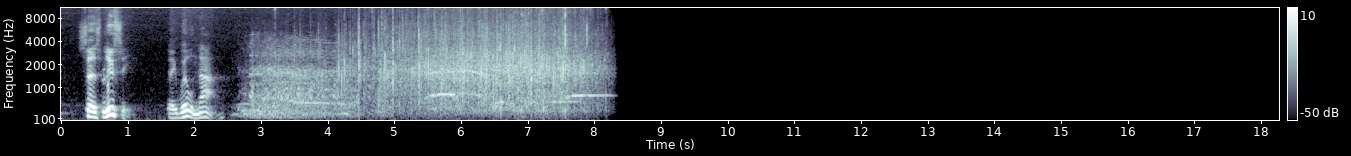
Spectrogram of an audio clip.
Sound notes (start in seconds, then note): 2.6 laughter and applause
